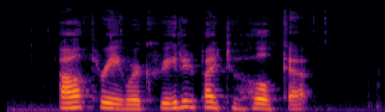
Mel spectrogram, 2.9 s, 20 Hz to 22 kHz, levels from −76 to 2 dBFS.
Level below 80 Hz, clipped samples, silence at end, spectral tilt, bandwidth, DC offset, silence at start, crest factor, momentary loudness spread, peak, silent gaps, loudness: -62 dBFS; under 0.1%; 0.6 s; -6 dB/octave; 16 kHz; under 0.1%; 0.45 s; 20 dB; 9 LU; -4 dBFS; none; -23 LUFS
